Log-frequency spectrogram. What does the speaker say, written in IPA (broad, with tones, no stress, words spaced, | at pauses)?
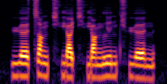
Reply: ɥɛ˨˦t͡sɑ˨˦ŋ t͡ɕʰjä˨˩t͡ɕʰjɑ˨˦ŋli˨˦nt͡ɕʰɥɛ˨˩n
